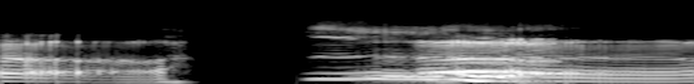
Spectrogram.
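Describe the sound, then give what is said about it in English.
A voice imitates the groan of a wounded man, like a hurt fighting-game character: a short moan, a brief silence, then a longer, wavering, wailing groan. “Oh, he's still alive because he's groaning. And he was like, ugh. Is that what happened? Well, that's the sound that I heard.”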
